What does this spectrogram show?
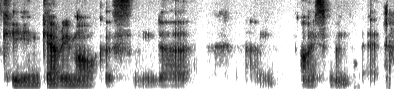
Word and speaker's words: Eisman: If you just key in Gary Marcus and Iceman. Iceman is spelled EISMAN.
